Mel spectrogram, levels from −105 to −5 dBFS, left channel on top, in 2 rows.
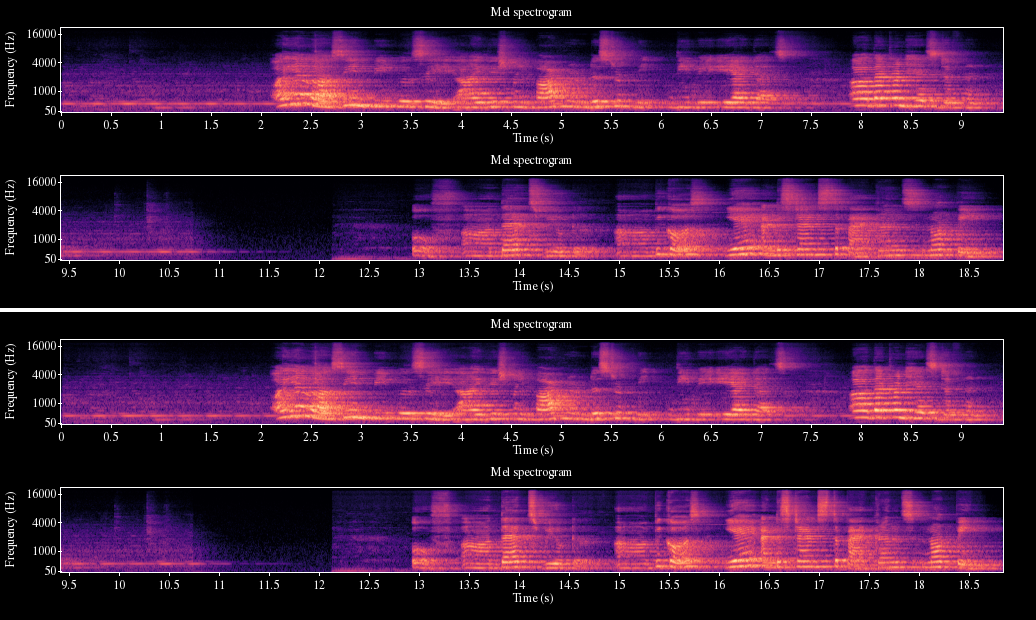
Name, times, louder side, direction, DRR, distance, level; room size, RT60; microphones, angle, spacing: voice 1, 0.3-1.2 2.1-7.3 7.9-9.2 10.4-10.5, right 1 dB, 10° right, -3 dB, 1.9 m, -24 dB
voice 2, 12.9-18.7, right 3 dB, 90° right, 1 dB, 1.6 m, -26 dB
26.5 x 10.5 x 3.1 m, 1.3 s
head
